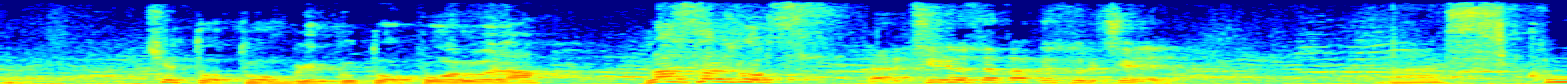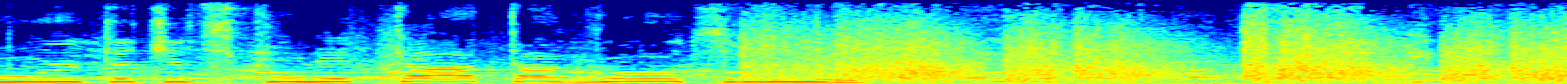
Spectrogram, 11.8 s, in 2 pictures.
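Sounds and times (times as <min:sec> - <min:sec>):
speech: 0:00.6 - 0:09.6
thunder clap: 0:08.6 - 0:11.7.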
